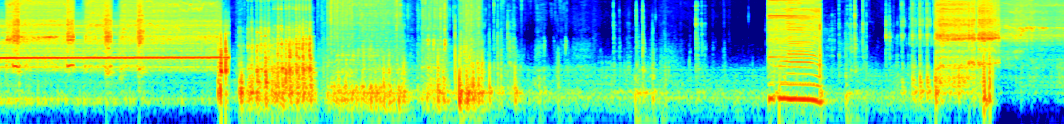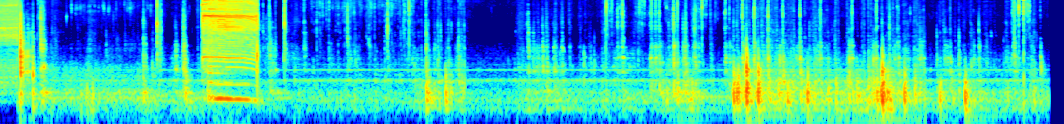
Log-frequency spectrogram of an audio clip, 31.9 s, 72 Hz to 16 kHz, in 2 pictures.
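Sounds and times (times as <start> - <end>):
press tool motor whir: 0.0 - 3.5
bandsaw cutting pipe: 0.0 - 6.0.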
